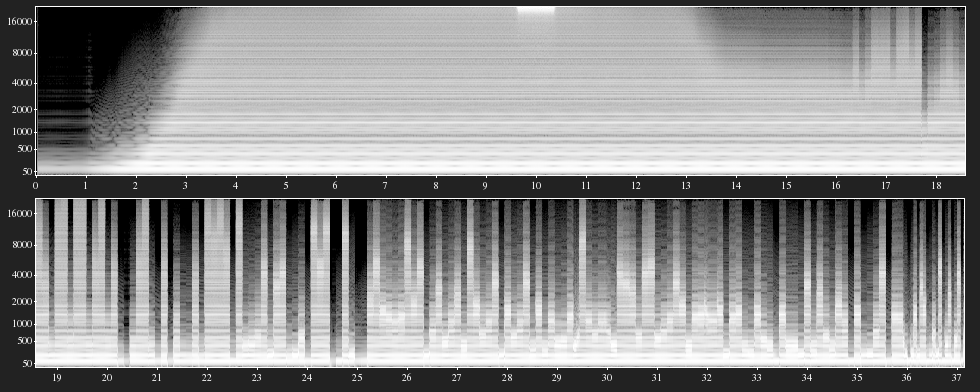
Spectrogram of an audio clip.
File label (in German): Filter Sample Hold Voice Modul; DSP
